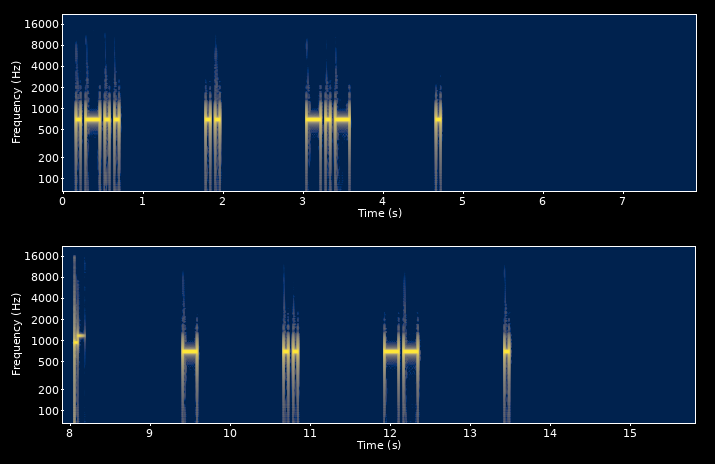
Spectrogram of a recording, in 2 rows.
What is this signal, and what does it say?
Morse code, heard as a keyed tone, about 20 wpm, spaced as for 7 wpm, 700 Hz. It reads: LIKE TIME
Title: 6x Character Spacing - Top 100 Words - 20wpm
